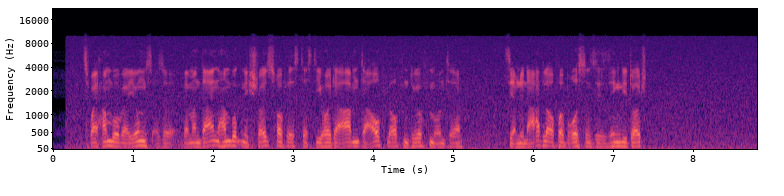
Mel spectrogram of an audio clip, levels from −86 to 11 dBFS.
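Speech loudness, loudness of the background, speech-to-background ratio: -22.5 LUFS, -39.5 LUFS, 17.0 dB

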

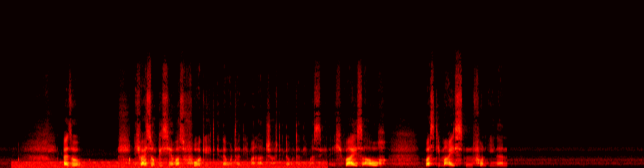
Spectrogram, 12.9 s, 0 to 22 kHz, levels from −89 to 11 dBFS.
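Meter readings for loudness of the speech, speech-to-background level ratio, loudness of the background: -31.0 LUFS, 19.5 dB, -50.5 LUFS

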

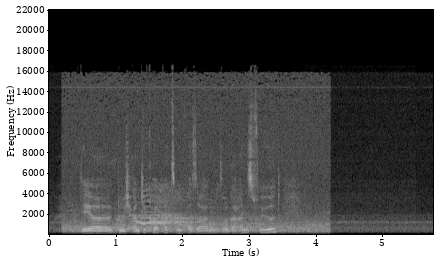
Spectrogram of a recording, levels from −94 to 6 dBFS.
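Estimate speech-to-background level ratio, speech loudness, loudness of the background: 3.0 dB, -30.0 LUFS, -33.0 LUFS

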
